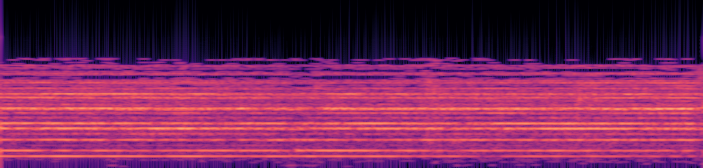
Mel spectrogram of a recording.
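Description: A passing train's horn sounds continuously, a loud, steady, chord-like blare held unbroken for several seconds with no voices.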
